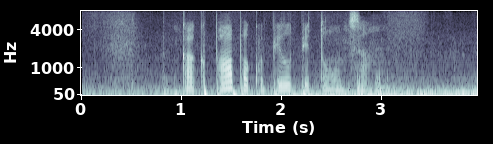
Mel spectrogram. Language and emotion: Russian, neutral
